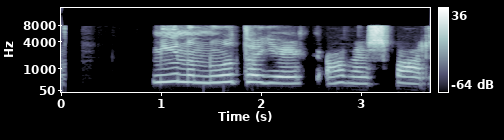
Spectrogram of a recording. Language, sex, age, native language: Icelandic, female, 8, Icelandic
